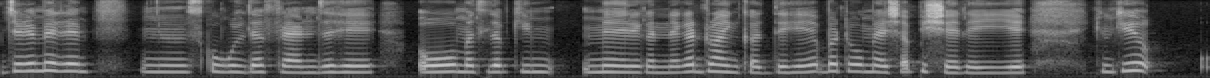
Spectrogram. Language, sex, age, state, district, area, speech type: Dogri, female, 18-30, Jammu and Kashmir, Samba, rural, spontaneous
